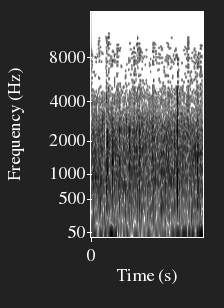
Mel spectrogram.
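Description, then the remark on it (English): A crowd applauding, steady dense clapping that fills the whole moment with a bright crackling wash and a few sharper claps poking through. No one speaks over it. “To see him go from being a music producer, an MC, to now a filmmaker, and to watch how many people he's employed and how many careers he started, man, I just want to give him a big round of applause and represent my brother.”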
